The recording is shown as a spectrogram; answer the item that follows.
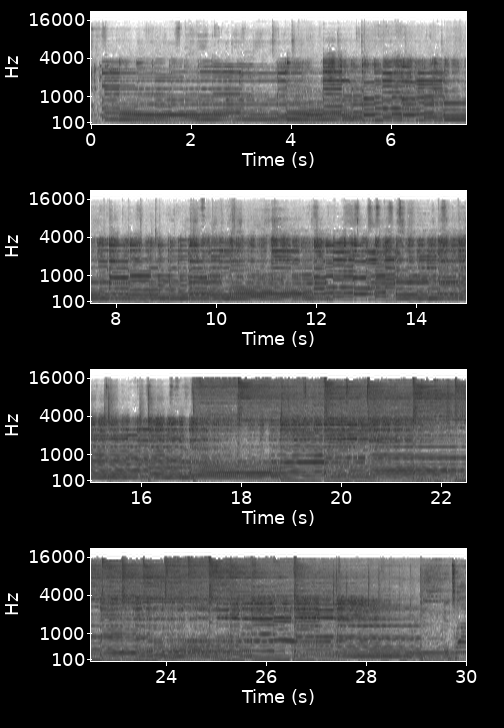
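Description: Live band playing a country-rock instrumental intro on electric guitars. The drums come in about halfway through, followed shortly by a bass line, filling out the sound.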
